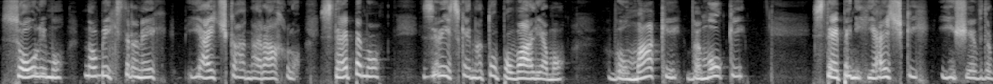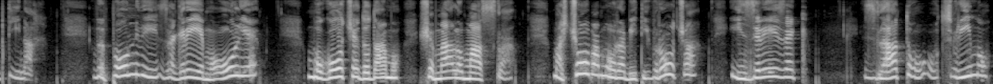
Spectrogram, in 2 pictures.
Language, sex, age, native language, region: Slovenian, female, 60+, Slovenian, Drava region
